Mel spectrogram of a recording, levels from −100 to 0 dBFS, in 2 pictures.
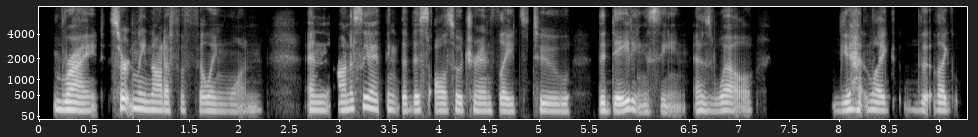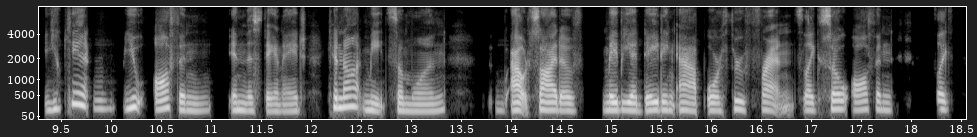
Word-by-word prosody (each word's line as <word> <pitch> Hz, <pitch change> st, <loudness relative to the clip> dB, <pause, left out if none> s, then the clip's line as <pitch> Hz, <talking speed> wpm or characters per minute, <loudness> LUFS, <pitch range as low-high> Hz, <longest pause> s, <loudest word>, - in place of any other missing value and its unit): Right, 170 Hz, -3 st, +5 dB
certainly 200 Hz, -3 st, +4 dB
not 165 Hz, -1 st, +2 dB
a 160 Hz, -, +3 dB
fulfilling 150 Hz, -2 st, -3 dB
one. 75 Hz, -, -11 dB, 0.4 s
And, 160 Hz, 0 st, 0 dB
honestly, 190 Hz, +6 st, +4 dB
I 185 Hz, -, +4 dB
think 175 Hz, -2 st, -6 dB
that 150 Hz, +1 st, 0 dB
this 160 Hz, +1 st, +2 dB
also 150 Hz, +1 st, +1 dB
translates 150 Hz, -2 st, -2 dB
to 145 Hz, -2 st, -1 dB, 0.3 s
the 155 Hz, -, +4 dB
dating 145 Hz, -1 st, +4 dB
scene 130 Hz, -1 st, -5 dB
as 150 Hz, -1 st, -3 dB
well. 155 Hz, +2 st, -1 dB, 0.8 s
Yeah. 165 Hz, +4 st, +2 dB
Like, 160 Hz, -3 st, 0 dB
the 165 Hz, -2 st, -3 dB
like, 160 Hz, -2 st, +1 dB, 0.2 s
you 175 Hz, +4 st, -3 dB
can't 275 Hz, +2 st, +1 dB, 0.3 s
you, 210 Hz, +4 st, +1 dB
often 160 Hz, -5 st, 0 dB, 0.2 s
in 165 Hz, -1 st, 0 dB
this 150 Hz, 0 st, -3 dB
day 140 Hz, -, -1 dB
and 140 Hz, -1 st, -5 dB
age, 145 Hz, +1 st, -6 dB, 0.2 s
cannot 225 Hz, 0 st, +3 dB
meet 160 Hz, -4 st, -2 dB
someone 145 Hz, 0 st, -3 dB, 0.5 s
m 155 Hz, -, -15 dB
outside 165 Hz, 0 st, +4 dB
of 150 Hz, -1 st, -1 dB, 0.2 s
maybe 160 Hz, 0 st, +3 dB
a -, -, +2 dB
dating 160 Hz, +1 st, +1 dB
app 155 Hz, -3 st, +1 dB
or 155 Hz, 0 st, +1 dB
through 175 Hz, +3 st, -2 dB
friends, 160 Hz, -1 st, -4 dB
like, 160 Hz, -2 st, -2 dB
so 180 Hz, -1 st, +2 dB
often 170 Hz, 0 st, -2 dB, 0.4 s
like, 180 Hz, -2 st, -1 dB
160 Hz, 160 wpm, -22 LUFS, 150-170 Hz, 0.8 s, Right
